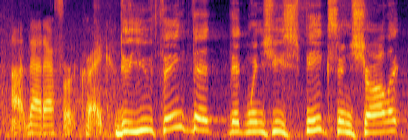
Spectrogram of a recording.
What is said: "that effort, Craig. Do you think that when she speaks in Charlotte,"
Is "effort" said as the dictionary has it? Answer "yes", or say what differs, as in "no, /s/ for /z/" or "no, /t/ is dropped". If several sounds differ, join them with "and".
yes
